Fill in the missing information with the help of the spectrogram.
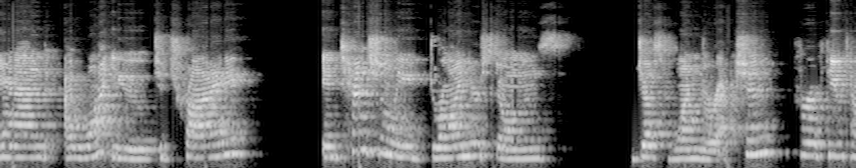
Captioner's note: laughing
